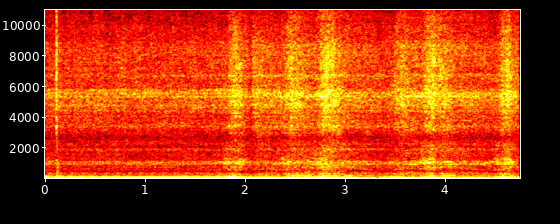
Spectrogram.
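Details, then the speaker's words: Renault Super 5 1.1 Turbo with GT2871 turbo, ignition timing just set: cold engine on choke gives a deep, steady, even rumble at raised idle, likened to an American V8; normal cold idle on choke. "il est froid là si je lui met le starter on dirait un un moteur américain un V8"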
